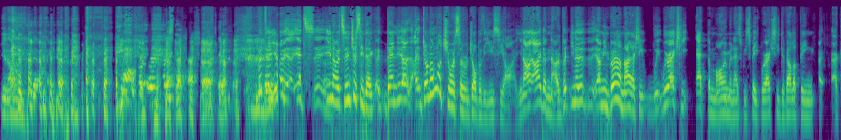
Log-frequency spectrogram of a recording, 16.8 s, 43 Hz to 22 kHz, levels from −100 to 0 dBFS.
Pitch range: 125-205 Hz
